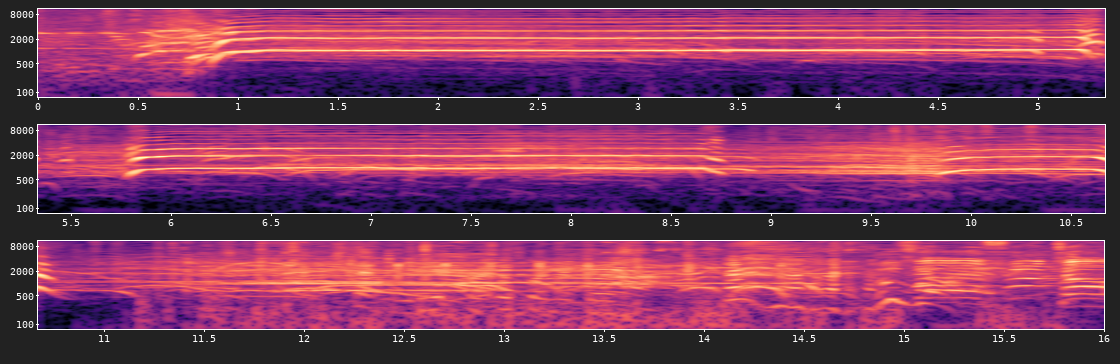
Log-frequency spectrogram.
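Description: A theatre audience at a comedy performance of Macbeth whoops, cheers and shouts on cue, a loud, sustained roar that swells in bursts before settling into a lower rumble of noise.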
